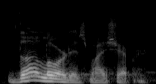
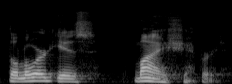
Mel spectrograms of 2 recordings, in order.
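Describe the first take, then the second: First: The stress is on the word the. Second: The stress is on the word my.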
